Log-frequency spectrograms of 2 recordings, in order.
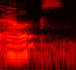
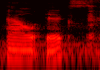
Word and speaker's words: Alex: So my name's Alex, spelled A-L-E-X. Pronounced Al-X, like I-X if you grew up in the Midwest.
